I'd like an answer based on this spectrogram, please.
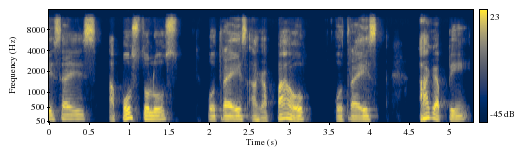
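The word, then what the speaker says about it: ἀγαπάω: La segunda es agapao, y aquí otra vez tiene el acento en la tercera alfa.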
